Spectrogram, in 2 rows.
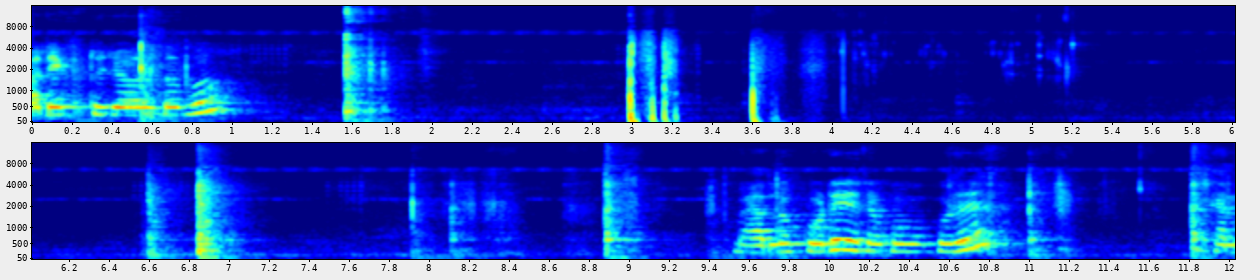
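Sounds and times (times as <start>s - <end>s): faint water dripping: 3.9s - 5.4s
utensils clinking against strainer: 11.8s - 12.0s.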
